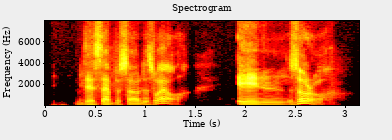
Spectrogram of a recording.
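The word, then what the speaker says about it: Zoreaux: a new player this episode as well in Zoro. We're going to call him Zoro. We're going to call him Zoro because that is what he eventually ends up calling himself. Zoho. It's Zoro.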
